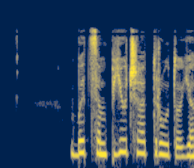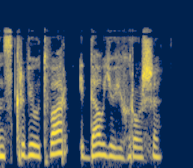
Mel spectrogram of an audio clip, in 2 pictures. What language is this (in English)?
Belarusian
